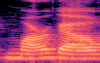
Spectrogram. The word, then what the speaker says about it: Margot: that's Margo and then again that's how you pronounce her name Margo I know a lot of you're going to want to call her Margot but it's Margo so I'm asking you look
